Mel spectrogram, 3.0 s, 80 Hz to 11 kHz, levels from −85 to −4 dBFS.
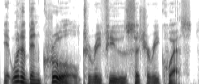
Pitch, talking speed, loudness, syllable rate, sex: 105 Hz, 200 wpm, -19 LUFS, 4.7 syllables/s, male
